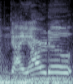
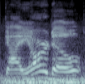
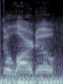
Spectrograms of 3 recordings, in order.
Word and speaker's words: Gallardo: island unfortunately it's the guy Ardo superleggera now it is pronounced guy our dough because the name is a Spanish fighting bull even though lambhini is an Italian company it is not Gallardo and it is superleggera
